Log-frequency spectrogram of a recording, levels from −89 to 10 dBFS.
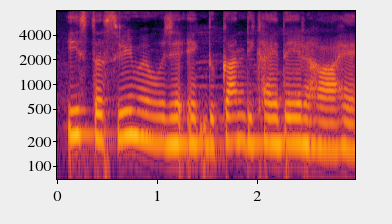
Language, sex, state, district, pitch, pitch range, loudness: Hindi, female, Arunachal Pradesh, Longding, 195 Hz, 195-220 Hz, -13 LUFS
